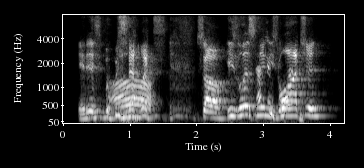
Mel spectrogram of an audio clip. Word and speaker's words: Buzelis: know, AK, that his last name should be pronounced properly as Buchelis from the motherland. Yeah. Modest told me, don't listen to AK, it's Buzelis. It is Boozelix.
